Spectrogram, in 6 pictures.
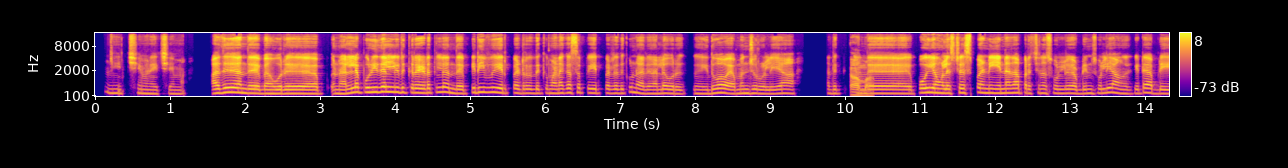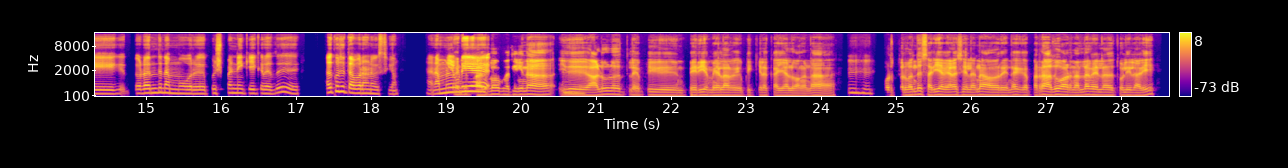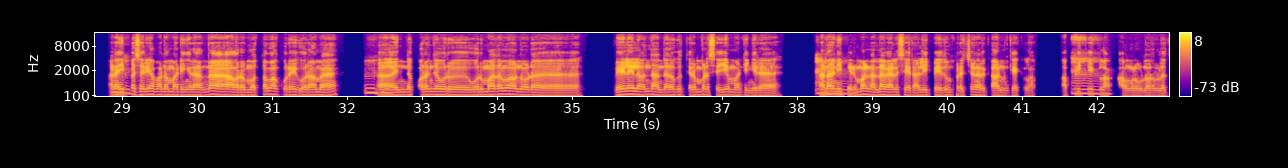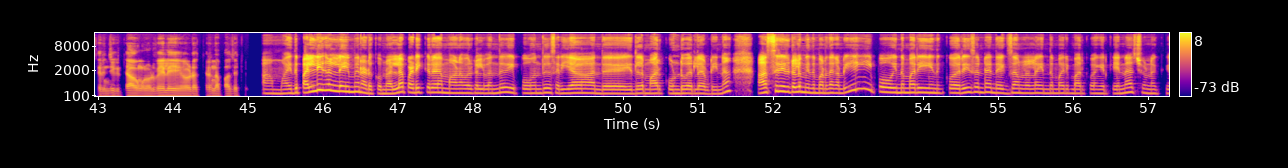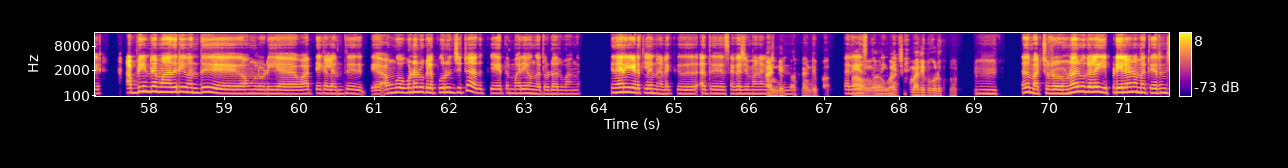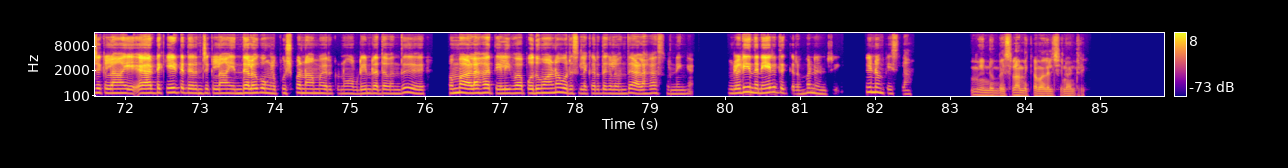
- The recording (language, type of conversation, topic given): Tamil, podcast, மற்றவரின் உணர்வுகளை நீங்கள் எப்படிப் புரிந்துகொள்கிறீர்கள்?
- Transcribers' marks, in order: in English: "ஸ்ட்ரெஸ்"; in English: "புஷ்"; drawn out: "உன்னோட"; inhale; in English: "ரீசென்ட்"; inhale; unintelligible speech; chuckle; in English: "புஷ்"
